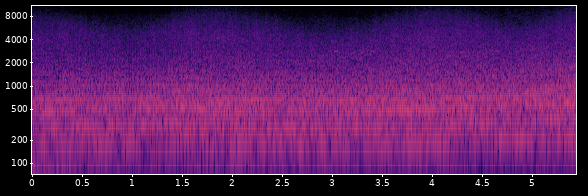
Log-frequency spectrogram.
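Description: Sprint car engines racing in a video game, a continuous high buzzing engine roar that holds steady throughout with no breaks and no voices.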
